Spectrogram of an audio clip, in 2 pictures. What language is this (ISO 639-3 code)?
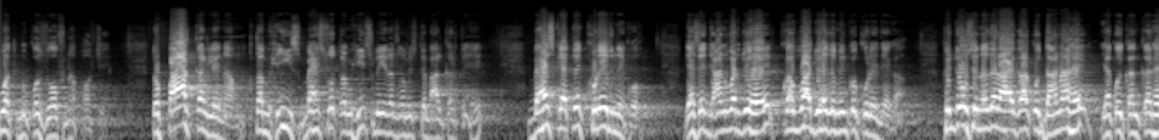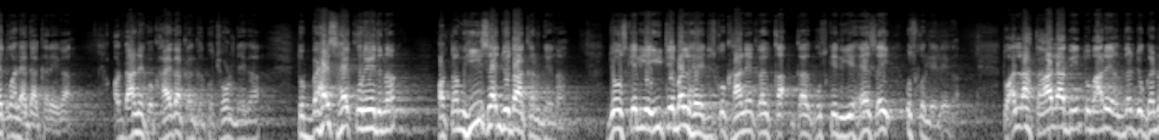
urd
